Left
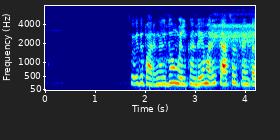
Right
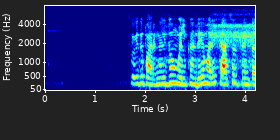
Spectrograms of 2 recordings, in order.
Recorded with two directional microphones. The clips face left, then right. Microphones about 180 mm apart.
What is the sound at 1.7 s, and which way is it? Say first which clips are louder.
A woman's voice: left 2 dB; 35° left (ahead or behind).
